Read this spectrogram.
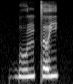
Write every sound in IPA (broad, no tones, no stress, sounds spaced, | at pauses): ɠ u n t ə j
